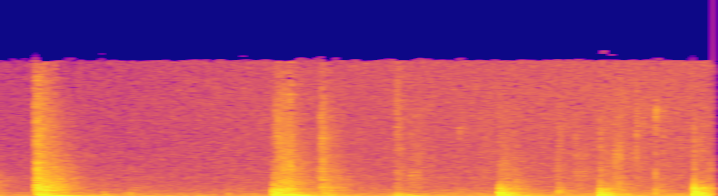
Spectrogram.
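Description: Three heavy thuds about a second and a half apart, the middle one loudest, with a smaller knock just before the end.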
